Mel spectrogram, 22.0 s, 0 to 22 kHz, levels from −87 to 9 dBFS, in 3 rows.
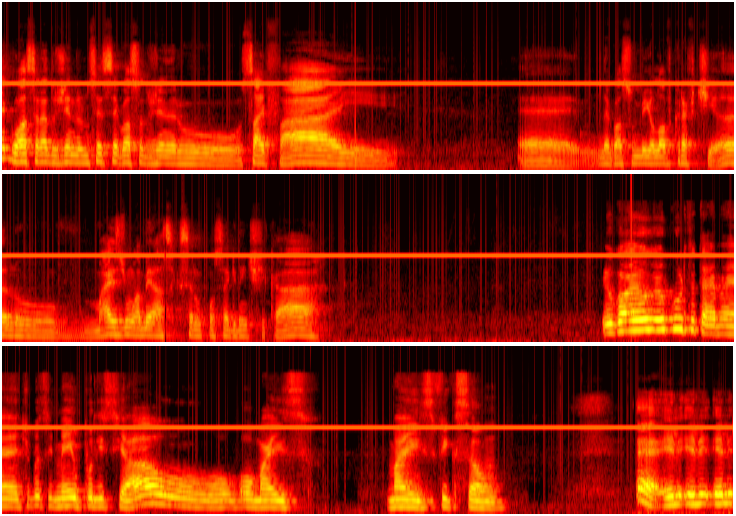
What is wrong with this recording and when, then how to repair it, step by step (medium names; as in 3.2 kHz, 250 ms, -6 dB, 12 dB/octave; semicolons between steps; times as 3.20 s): crackle 31 per s -34 dBFS
whine 3.5 kHz -32 dBFS
3.54 s: pop -18 dBFS
8.95–8.97 s: dropout 19 ms
13.62 s: pop -4 dBFS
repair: de-click; band-stop 3.5 kHz, Q 30; interpolate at 8.95 s, 19 ms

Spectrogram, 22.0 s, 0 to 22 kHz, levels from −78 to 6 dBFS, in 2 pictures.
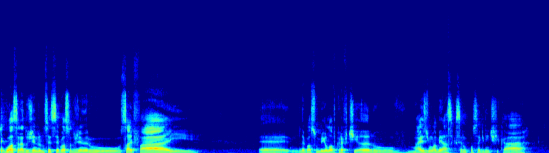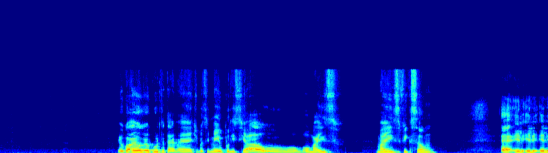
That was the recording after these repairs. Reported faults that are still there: nothing left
